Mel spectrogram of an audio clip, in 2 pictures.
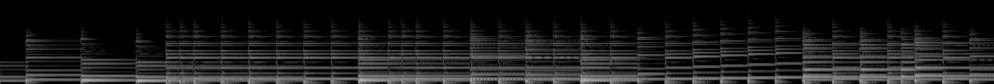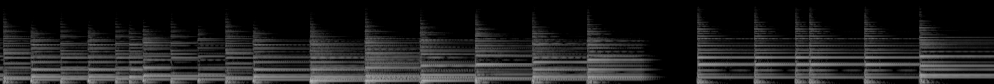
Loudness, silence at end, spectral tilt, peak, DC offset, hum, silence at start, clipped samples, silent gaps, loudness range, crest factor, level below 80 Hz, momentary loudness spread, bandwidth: -33 LUFS; 0 s; -6 dB/octave; -16 dBFS; under 0.1%; none; 0 s; under 0.1%; 16.83-16.90 s; 3 LU; 18 dB; -54 dBFS; 8 LU; 16 kHz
